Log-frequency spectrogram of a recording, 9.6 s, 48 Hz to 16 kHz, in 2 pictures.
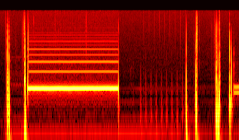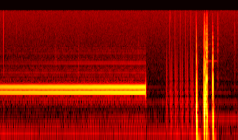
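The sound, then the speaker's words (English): Telephone sounds from dialing out on a real NX1 exchange line: sharp clicks, a steady buzzing dial tone, faint rapid pulse ticks, a second lower steady tone, then more clicks and ticks. “we can dial 9 and hear what it sounds like to really dial from the Siler City NX1”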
